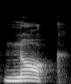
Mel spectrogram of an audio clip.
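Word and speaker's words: knock: खाना वाओ वाओ खटखटाना नॉक नॉक नॉक में जो के होता है वह साइलेंट होता है बेहोश होना फेंट फेंट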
